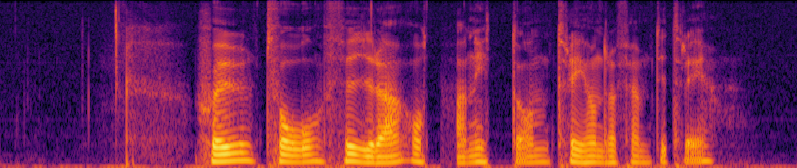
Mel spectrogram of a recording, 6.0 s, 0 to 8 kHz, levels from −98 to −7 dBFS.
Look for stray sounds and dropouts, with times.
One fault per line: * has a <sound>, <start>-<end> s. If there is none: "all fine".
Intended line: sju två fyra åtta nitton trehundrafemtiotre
* has a dropout, 3.3-3.4 s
